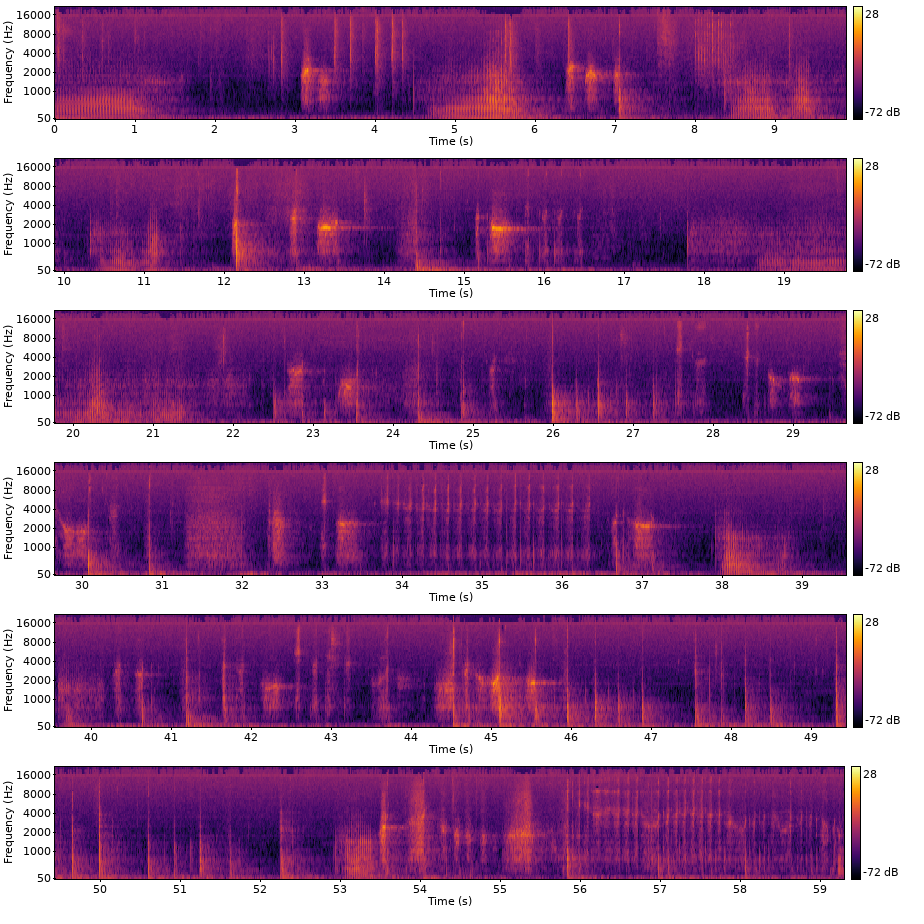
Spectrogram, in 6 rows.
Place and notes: {"title": "private concert, nov 27, 2007 - Köln, private concert, nov 27, 2007", "description": "excerpt from a private concert. playing: dirk raulf, sax - thomas heberer, tp - matthias muche, trb", "latitude": "50.92", "longitude": "6.96", "altitude": "57", "timezone": "GMT+1"}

